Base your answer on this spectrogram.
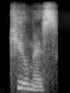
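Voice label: "kumis", Indian English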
